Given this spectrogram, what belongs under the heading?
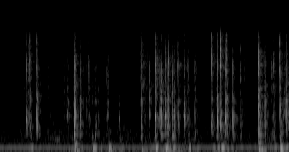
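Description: Rapid bursts of typing on a computer keyboard, with clusters of crisp key clicks separated by short pauses, close and fairly quiet over a steady low hum, no voices.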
